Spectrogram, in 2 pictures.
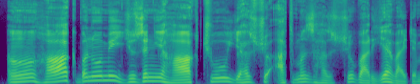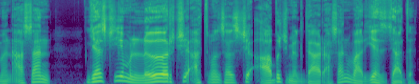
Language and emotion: Kashmiri, neutral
